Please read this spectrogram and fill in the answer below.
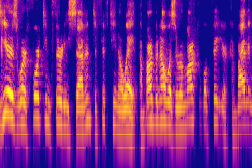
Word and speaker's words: Abarbanel: One of our classic commentators on the Torah is always referred to as Abarbanel. Some people will pronounce it Abravanel. however you pronounce it, it's the same person.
